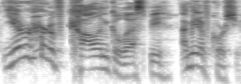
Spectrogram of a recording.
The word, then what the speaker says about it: Gillespie: So, I'm hoping it's Gillespie, the common pronunciation, the hard G there.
